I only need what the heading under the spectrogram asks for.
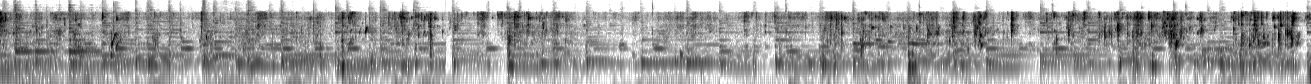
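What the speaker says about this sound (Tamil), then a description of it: "அதை அப்படியே அந்த தண்ணியில் கலக்கி போட்டு அதில் வடிவாக கழுவி எடுக்க போகிறோம் மீனை." A whole fish is washed by hand in turmeric water, with steady close splashing and dripping throughout, sloshing in uneven bursts with no talking.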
